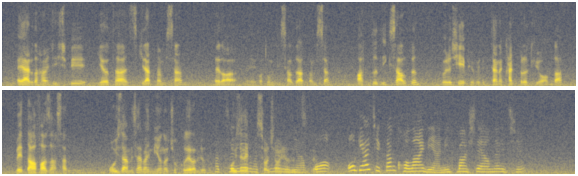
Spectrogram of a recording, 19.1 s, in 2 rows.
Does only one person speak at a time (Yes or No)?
No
